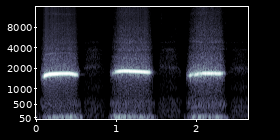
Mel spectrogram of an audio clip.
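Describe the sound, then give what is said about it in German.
Three steady, sustained notes whistled by a person at the same pitch, each about half a second long with brief pauses between, fairly loud, with breathy low rumble underneath and no talking. “Pfeifen ist eben eine Kunst, die man obendrein auf so unterschiedliche Weisen virtuos betreiben kann.”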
